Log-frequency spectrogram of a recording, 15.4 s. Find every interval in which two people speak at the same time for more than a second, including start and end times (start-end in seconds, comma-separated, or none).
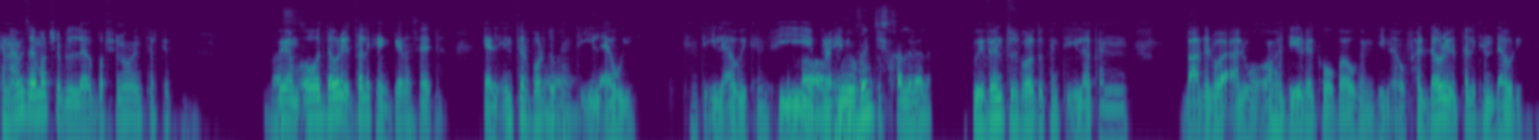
8.0-9.2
